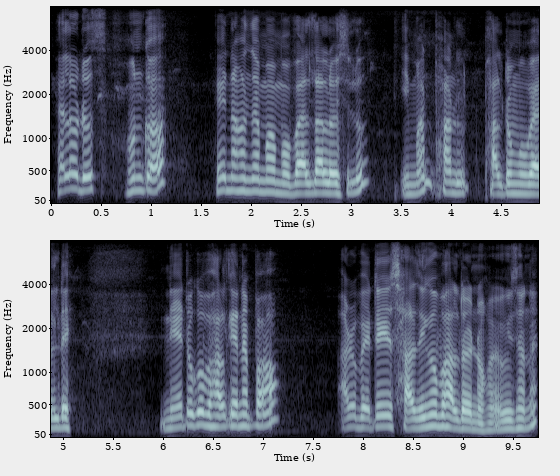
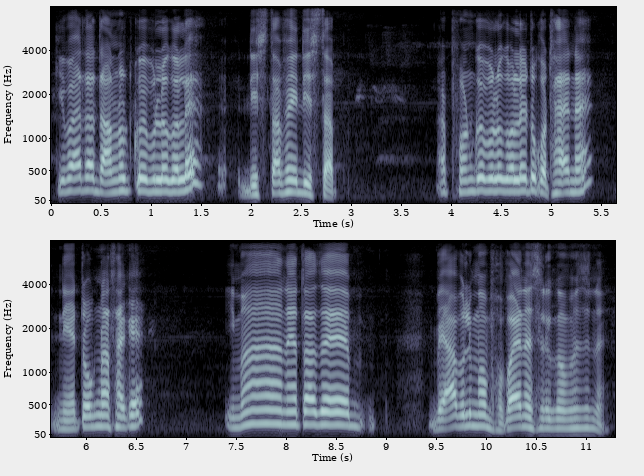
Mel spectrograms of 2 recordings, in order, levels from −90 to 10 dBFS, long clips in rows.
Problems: none marked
